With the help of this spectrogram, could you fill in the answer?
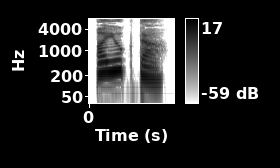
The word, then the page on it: ಆಯುಕ್ತ: āyukta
